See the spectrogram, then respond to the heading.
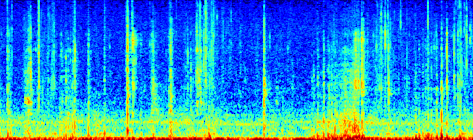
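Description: A dry, solid purple lavender soap bar is held in one hand while its surface is shaved and scraped with a metal utility blade. The result is a steady run of crunchy, crackling cutting and scraping sounds with short, sharp clicks and no ringing.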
